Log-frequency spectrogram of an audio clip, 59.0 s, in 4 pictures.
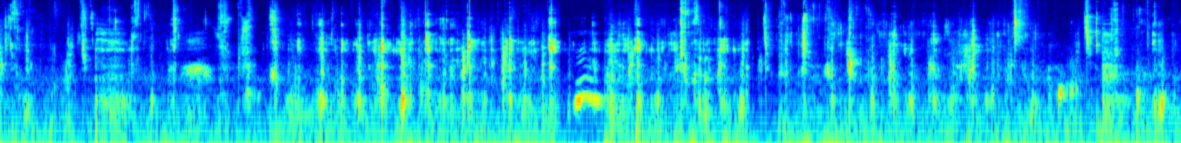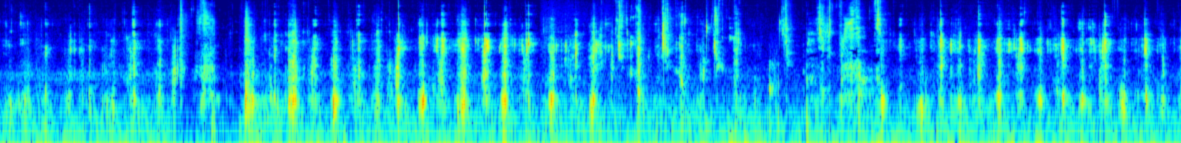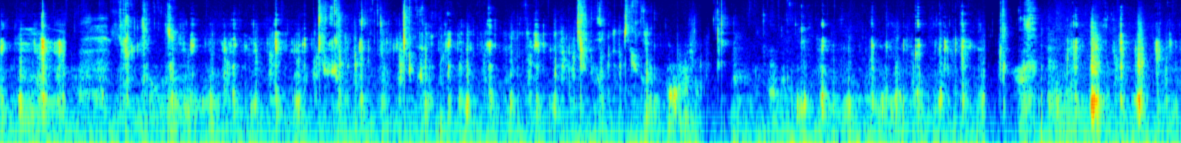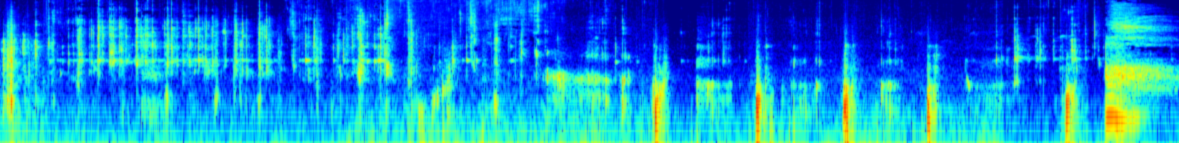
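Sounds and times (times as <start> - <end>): chewing with wet squishing: 0.0 - 58.1
swallowing gulps: 51.0 - 59.0.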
